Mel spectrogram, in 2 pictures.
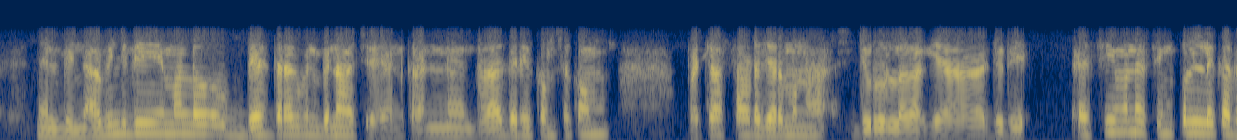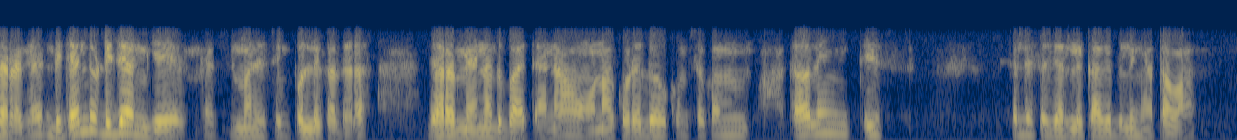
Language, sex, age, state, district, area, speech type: Santali, male, 18-30, Jharkhand, East Singhbhum, rural, conversation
